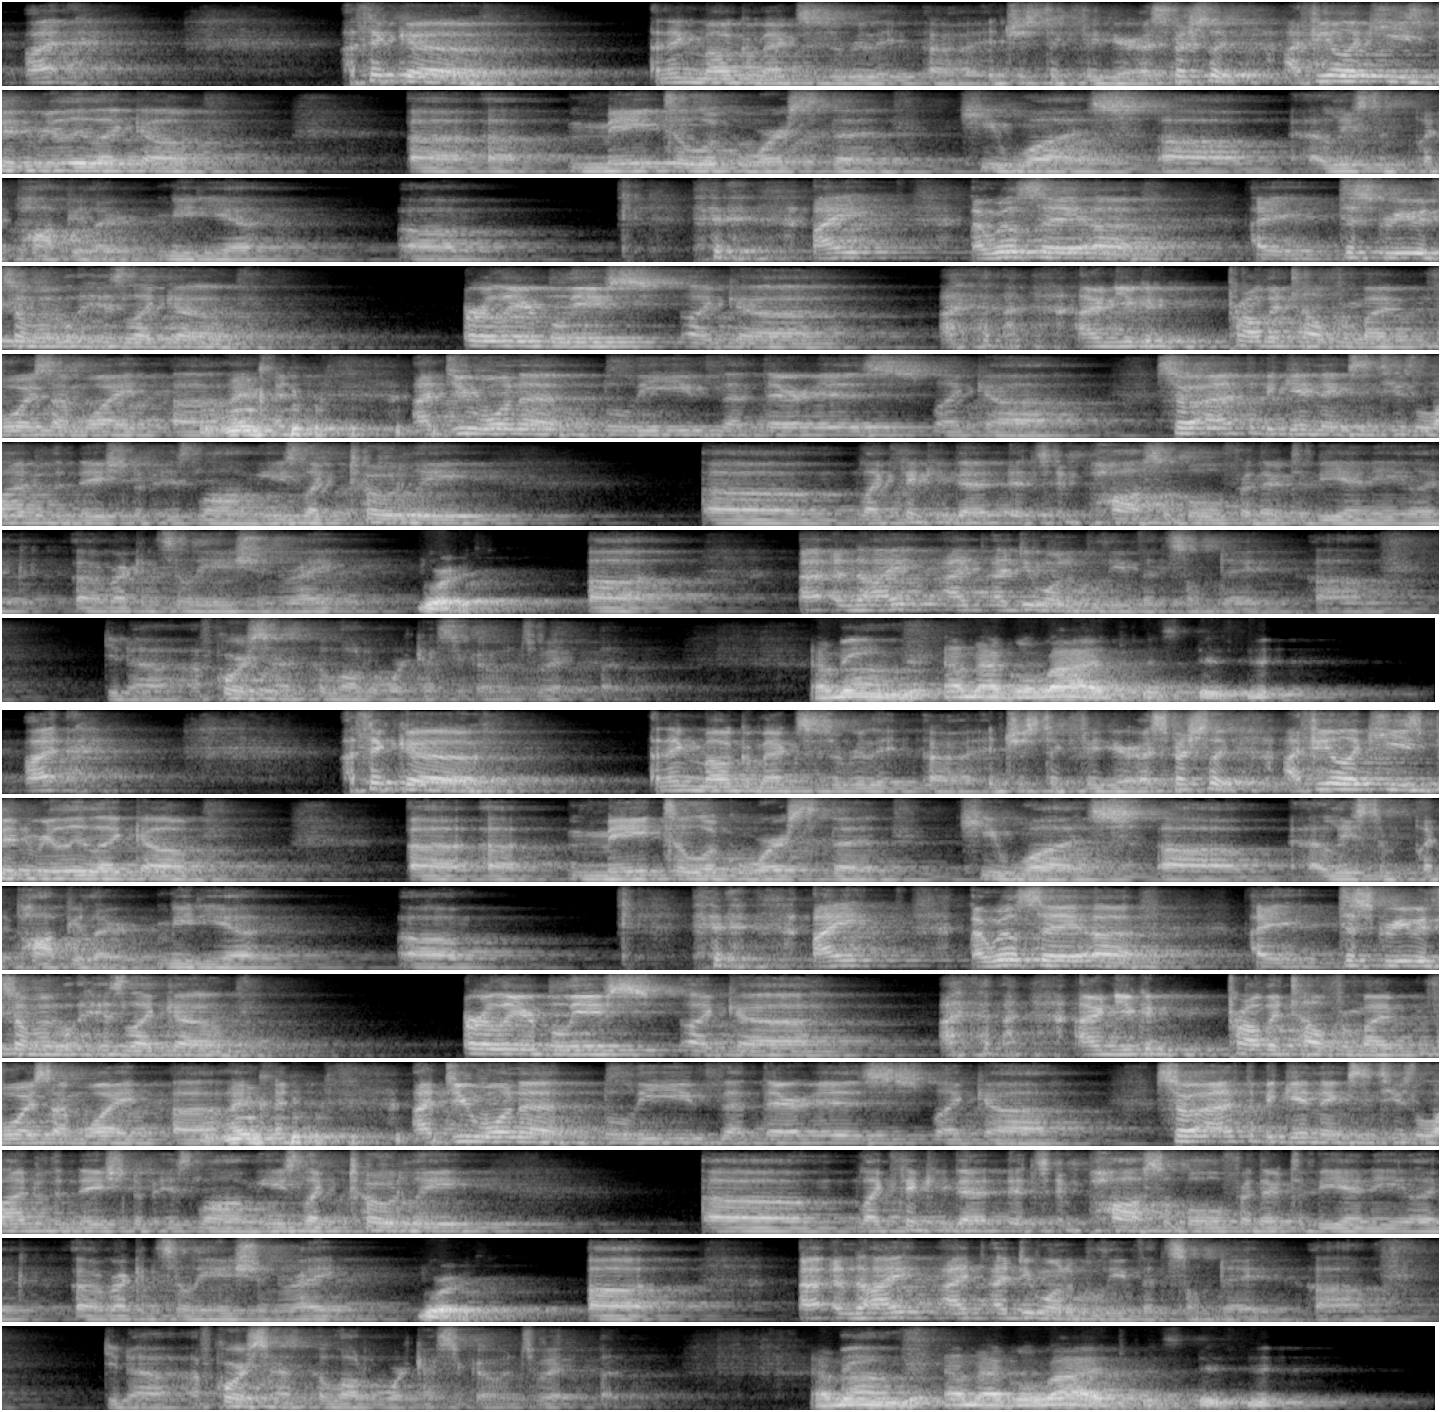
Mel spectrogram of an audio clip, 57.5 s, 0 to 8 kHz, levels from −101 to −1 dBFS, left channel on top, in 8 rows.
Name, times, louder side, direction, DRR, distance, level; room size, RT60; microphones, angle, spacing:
voice 1, 0.1-0.6 1.0-1.4 1.7-2.5 3.2-8.3 8.7-8.8 9.2-15.7 16.4-16.7 17.5-22.8 23.9-25.7 26.2-27.4 27.7-30.2 30.8-34.0 34.4-38.2 39.4-43.1 43.5-44.8 46.0-46.4 47.1-50.2 50.8-53.4 54.5-54.9, right 2 dB, 30° right, 3 dB, 2.9 m, -27 dB
voice 2, 29.7-30.3 45.2-45.5 54.3-56.6, left 1 dB, 35° left, 6 dB, 1.3 m, -21 dB
27.0 x 13.0 x 9.3 m, 1.2 s
head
